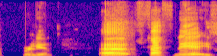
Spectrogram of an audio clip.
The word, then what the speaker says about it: Fafnir: Jr that's your new name brilliant uh fafnir is correct correctly pronounced thank you libel I appreciate it I'm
